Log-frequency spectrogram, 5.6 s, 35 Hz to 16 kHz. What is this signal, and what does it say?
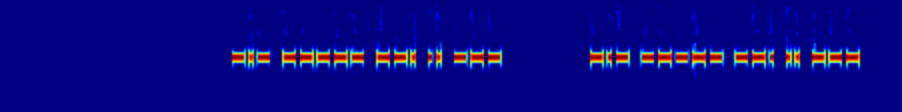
Morse code, heard as a keyed tone, about 41 wpm, 700 Hz. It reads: K0GIO K0GIO
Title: USA Call Signs - 5 Characters - Repeated 3x - 45wpm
